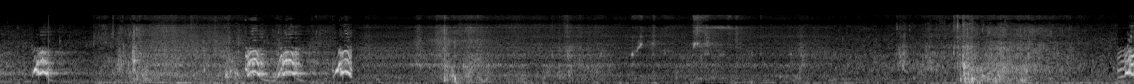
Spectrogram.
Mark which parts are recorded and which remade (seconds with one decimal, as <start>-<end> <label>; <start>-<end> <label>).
0.0-1.5 recorded; 1.5-2.3 remade; 2.3-3.6 recorded; 3.6-8.3 remade; 8.3-11.3 recorded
